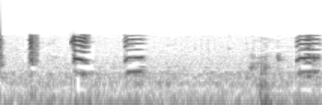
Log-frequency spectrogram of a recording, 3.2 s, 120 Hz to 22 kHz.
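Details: Captive zebra finch chick aged 25 days from a first clutch raised indoors: nasal, buzzy harmonic calls given in short bursts about every half second, with a gap before a final call, over a low background hum.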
